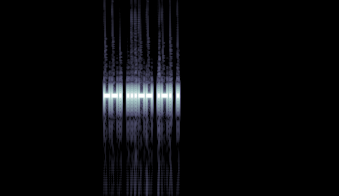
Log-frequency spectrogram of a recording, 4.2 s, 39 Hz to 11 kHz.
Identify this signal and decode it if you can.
Morse code, heard as a keyed tone, about 49 wpm, 700 Hz. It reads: G3RE
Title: DXCC-100 Call Signs - 4 Characters - Repeated 3x - 50wpm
